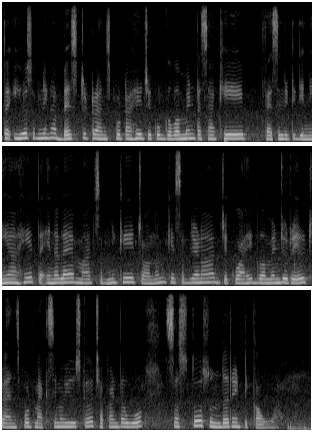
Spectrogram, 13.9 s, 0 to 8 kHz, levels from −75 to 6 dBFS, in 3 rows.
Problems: none marked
